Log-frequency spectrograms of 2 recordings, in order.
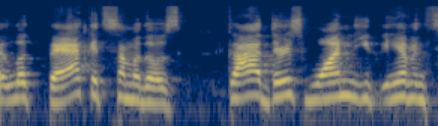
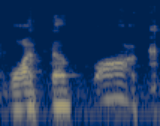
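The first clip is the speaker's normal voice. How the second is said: very soft, lowered disbelief; hushed mock astonishment; retold stunned reaction; 4 semitones lower, 15 dB quieter than usual. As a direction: imitate stunned onlookers under your breath. Stunned wrestlers react to disguise.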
